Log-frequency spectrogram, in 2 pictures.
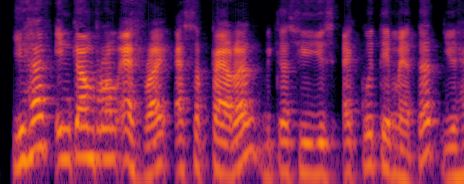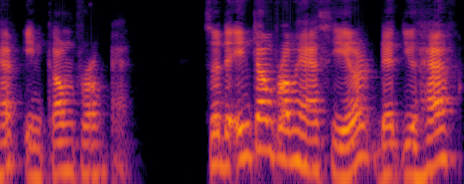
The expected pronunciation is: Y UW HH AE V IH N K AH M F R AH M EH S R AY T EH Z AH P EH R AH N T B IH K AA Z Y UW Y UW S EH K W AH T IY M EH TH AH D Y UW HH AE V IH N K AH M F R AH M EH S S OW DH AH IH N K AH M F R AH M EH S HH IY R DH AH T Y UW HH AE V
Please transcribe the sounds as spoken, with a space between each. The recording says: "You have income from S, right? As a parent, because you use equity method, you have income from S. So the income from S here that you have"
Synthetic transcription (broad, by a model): Y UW HH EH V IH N K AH M F R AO M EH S R AY T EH S AH P EH R AH N T B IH K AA S Y UW Y UW S EH K W AH T IY M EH T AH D Y UW HH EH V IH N K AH M F R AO M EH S S OW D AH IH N K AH M F R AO M EH S HH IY R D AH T Y UW HH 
